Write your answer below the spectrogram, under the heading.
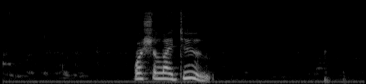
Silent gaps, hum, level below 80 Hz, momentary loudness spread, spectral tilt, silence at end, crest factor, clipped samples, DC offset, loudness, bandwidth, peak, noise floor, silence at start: none; none; -72 dBFS; 26 LU; -5 dB/octave; 0.35 s; 18 dB; under 0.1%; under 0.1%; -31 LUFS; 13.5 kHz; -18 dBFS; -59 dBFS; 0.65 s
